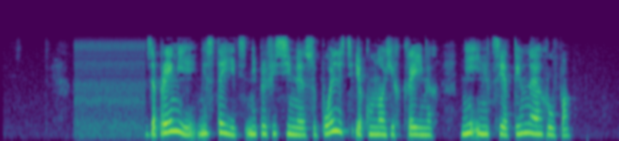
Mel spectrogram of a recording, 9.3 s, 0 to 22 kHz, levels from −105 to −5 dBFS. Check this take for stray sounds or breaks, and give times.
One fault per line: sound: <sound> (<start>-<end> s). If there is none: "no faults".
no faults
